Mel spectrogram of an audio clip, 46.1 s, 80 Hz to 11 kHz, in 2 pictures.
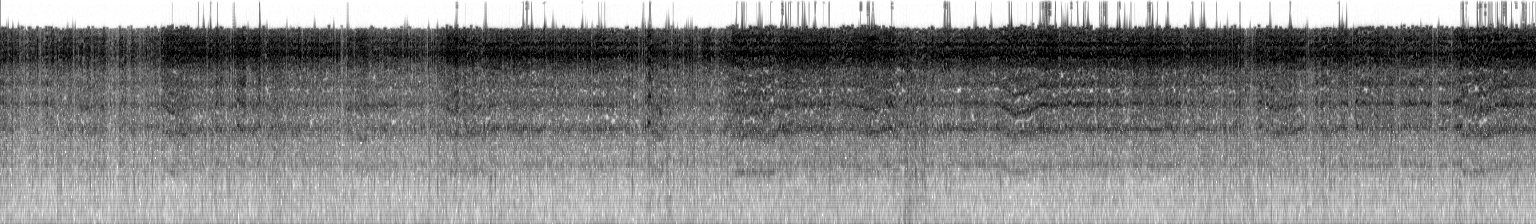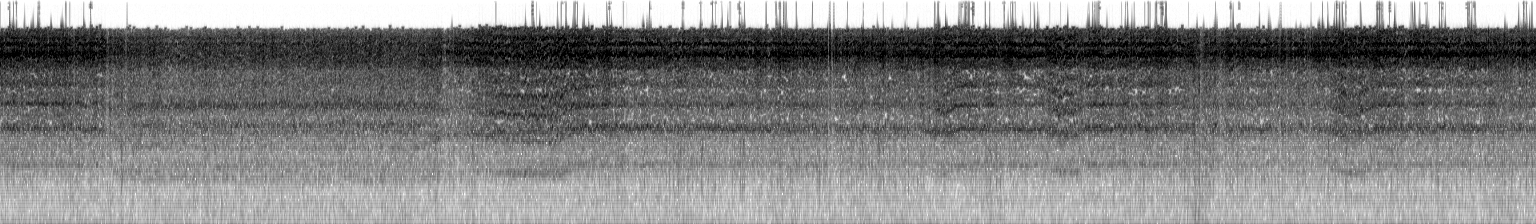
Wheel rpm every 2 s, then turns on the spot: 230, 230, 230, 220, 230, 230, 230, 230, 230, 230, 230, 230, 220, 200, 190, 210, 230, 230, 230, 230, 230, 230, 230.
none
